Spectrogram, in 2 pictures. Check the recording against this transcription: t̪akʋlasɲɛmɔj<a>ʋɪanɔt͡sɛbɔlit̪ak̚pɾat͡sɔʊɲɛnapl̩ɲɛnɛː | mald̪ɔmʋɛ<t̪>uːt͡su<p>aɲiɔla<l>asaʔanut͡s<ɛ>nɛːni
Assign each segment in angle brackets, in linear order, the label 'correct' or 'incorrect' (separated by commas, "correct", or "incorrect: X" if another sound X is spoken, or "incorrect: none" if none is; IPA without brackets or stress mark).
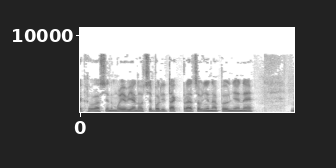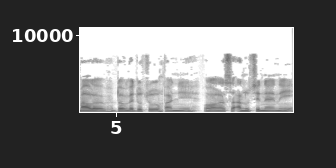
incorrect: ɛ, incorrect: d̪, correct, correct, incorrect: i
